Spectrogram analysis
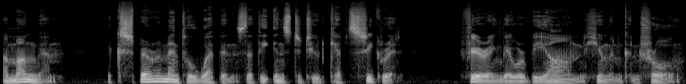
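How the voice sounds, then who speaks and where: A man playing a solemn, ominous narrator of a war chronicle in a video game, speaking in a grave, measured, portentous way with a husky voice. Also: deep voice, no room sound, clean studio sound. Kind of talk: scripted dramatic story narration.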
